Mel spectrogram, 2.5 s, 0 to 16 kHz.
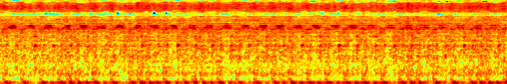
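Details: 2009 BMW F800GS at idle: deep, lumpy, stumbling idle that never settles, also cutting out in traffic; vacuum leak from one torn idle speed actuator hose and one broken off the air box spigot; fixed with new hoses.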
